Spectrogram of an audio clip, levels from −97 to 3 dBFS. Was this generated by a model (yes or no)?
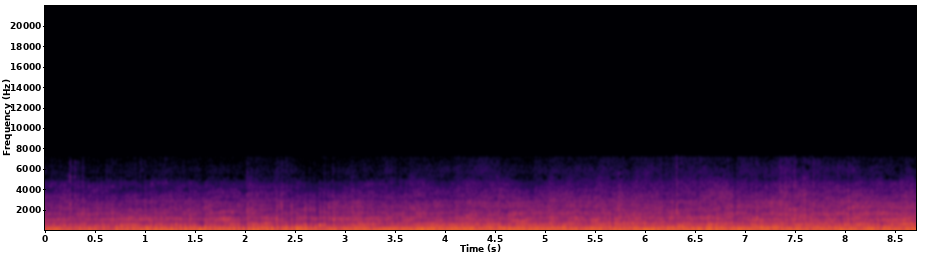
yes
